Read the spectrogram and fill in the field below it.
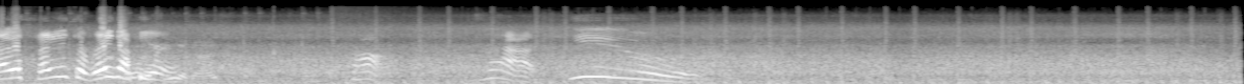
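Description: A waterfall roars steadily nearby.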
